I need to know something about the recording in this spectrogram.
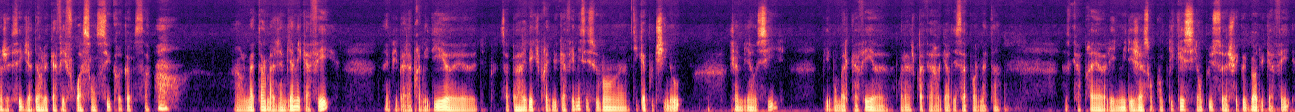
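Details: Dysphonia with a low-pitched, creaky voice in a woman whose vocal cords were damaged by a serious health problem; her voice is deeper than before, is at times nearly lost, and she cannot speak loudly.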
